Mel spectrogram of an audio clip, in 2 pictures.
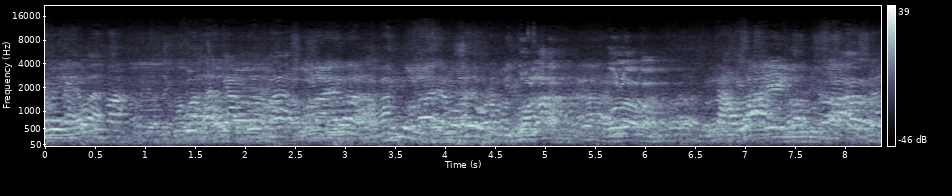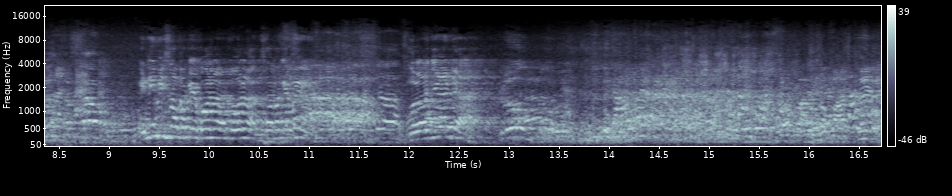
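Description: A man speaks with animation through a microphone, heard over loudspeakers in an echoing space.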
